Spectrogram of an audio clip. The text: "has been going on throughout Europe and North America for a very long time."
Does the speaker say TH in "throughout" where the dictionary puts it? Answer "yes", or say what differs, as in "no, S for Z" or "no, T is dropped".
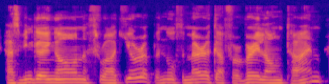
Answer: yes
